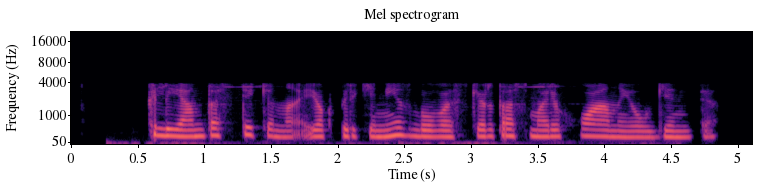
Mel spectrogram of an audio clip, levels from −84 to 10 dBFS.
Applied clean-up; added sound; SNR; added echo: neural separator model SepFormer DNS4.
